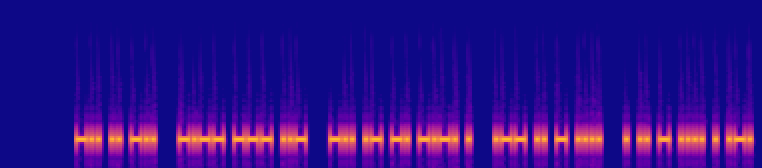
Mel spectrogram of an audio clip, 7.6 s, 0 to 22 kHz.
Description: Morse code, heard as a keyed tone, about 36 wpm, 700 Hz. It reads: DID YOU DANCE WITH EITHER
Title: Sentences from Top 1000 Words - Review Part 4 - 35wpm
